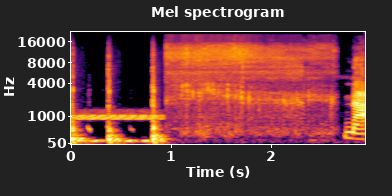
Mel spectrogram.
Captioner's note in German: Schlürfen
